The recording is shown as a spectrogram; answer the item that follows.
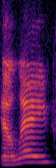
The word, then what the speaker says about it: LA: This is me, LA. Pronounced like LA, not like the city.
